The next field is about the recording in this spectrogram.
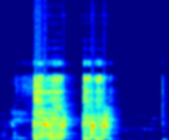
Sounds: Throat clearing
